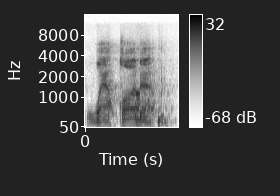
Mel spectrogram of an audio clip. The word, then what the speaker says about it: وقب: You cannot say al-falaq, khalaq, waqab, waqab. That's another way. I mean, that's another way that, of course, we should avoid, right? Waqab, fil uqad, hasad. This all not the right way to say it. The proper way of saying it, al-falaq, khalaqa, waqaba, al-uqad, hasada.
